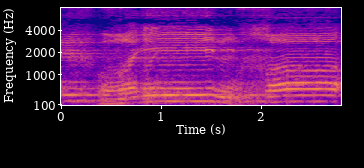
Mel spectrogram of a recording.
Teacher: হলকের শেষ হইতে গাইন খা উচ্চারিত হয়।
